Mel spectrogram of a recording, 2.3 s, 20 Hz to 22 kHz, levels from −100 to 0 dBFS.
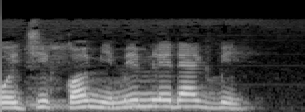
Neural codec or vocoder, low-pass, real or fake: none; 10.8 kHz; real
